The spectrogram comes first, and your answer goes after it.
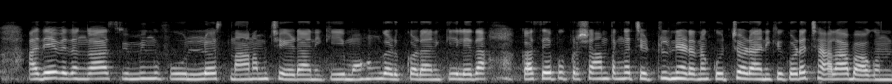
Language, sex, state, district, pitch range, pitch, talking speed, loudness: Telugu, male, Andhra Pradesh, Guntur, 245-265 Hz, 255 Hz, 115 wpm, -14 LUFS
